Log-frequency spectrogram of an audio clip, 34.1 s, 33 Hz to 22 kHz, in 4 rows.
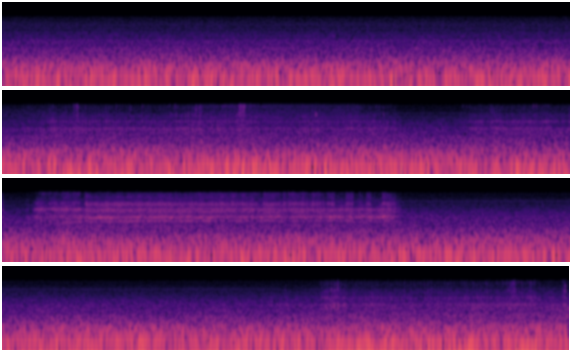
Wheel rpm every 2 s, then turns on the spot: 0, 0, 0, 0, 10, 20, 20, 10, 30, 70, 70, 20, 0, 0, 0, 10, 20.
8-16 30-34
